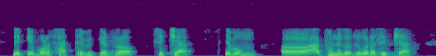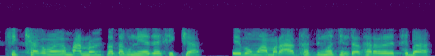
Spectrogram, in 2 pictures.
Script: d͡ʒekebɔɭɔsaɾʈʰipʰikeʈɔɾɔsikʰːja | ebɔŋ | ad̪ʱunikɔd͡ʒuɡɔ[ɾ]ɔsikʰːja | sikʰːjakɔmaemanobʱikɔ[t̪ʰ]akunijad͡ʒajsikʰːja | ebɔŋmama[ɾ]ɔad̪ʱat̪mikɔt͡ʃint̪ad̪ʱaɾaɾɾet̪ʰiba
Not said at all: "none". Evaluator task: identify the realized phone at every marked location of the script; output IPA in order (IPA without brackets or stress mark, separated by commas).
ɾ, t̪, ɾ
